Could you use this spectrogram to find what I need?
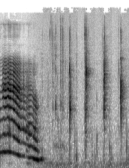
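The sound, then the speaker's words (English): A feral goat gives a short, wavering bleat that slides down in pitch, then chews while eating, with four or five crisp, crunchy bites at a steady, unhurried rhythm. “Yeah, that was a that was a feral goat eating one. Good goat chewing.”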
